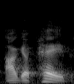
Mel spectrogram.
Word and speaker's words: agape: The two words primarily used and used in this conversation is the word phileia and the word agape, or agape is the correct pronunciation.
